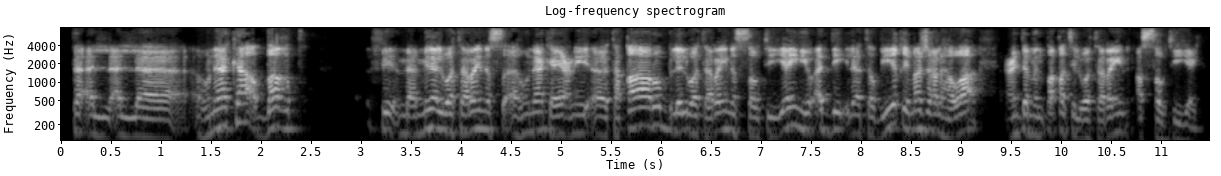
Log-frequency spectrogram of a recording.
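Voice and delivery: normal talking voice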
